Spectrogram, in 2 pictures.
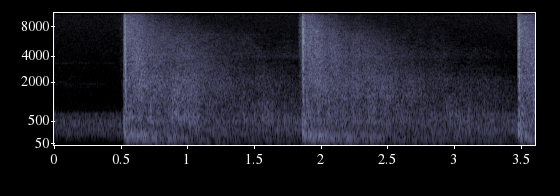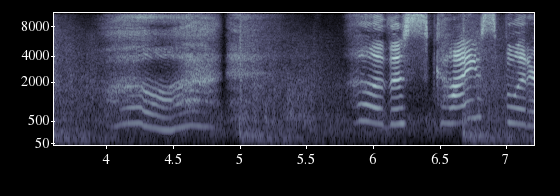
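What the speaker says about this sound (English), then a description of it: "The Sky Splitter's gun salute is really loud." Booming gun salute from the Sky Splitter in Honkai Star Rail, with several loud reverberating blasts spaced a second or so apart, overlapped later by a character's voice.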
